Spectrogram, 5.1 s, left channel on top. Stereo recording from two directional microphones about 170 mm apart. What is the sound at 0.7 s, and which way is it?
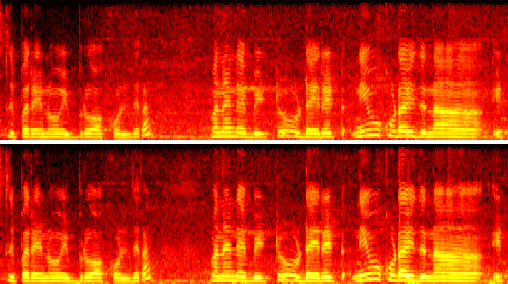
Speech, 20° right (ahead or behind).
